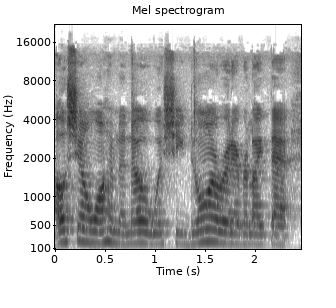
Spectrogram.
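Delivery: normal talking voice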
